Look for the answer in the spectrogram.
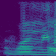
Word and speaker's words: Romina: Yep, Romina.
